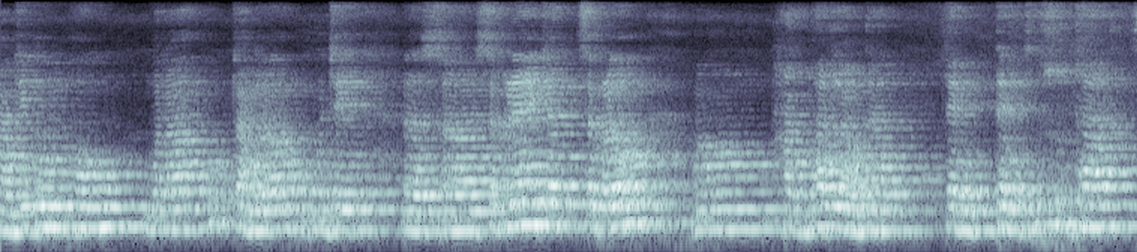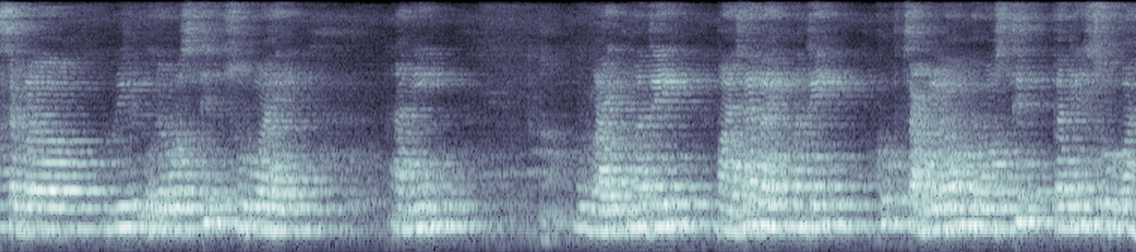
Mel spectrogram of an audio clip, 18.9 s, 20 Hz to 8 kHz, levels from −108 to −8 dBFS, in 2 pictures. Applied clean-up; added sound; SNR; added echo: none; none; none; reverberation time 1.2 s.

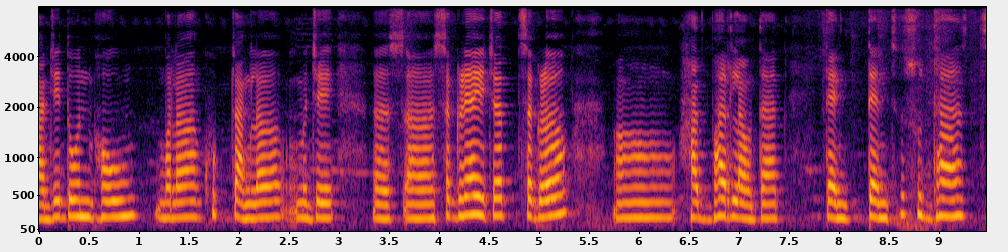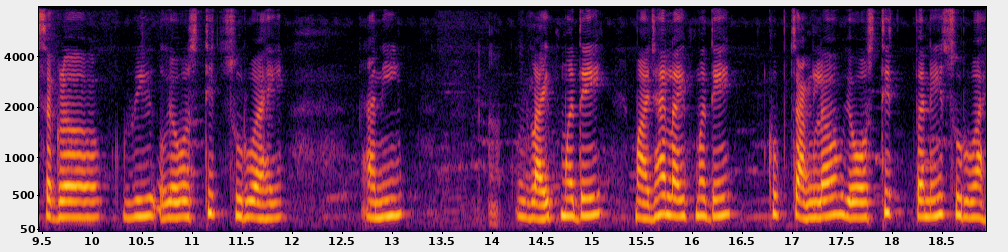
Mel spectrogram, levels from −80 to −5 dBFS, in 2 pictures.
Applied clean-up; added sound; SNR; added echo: none; none; none; none.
